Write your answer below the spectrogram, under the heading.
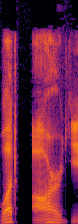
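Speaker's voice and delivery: grinding voice like rock scraping rock. Voicing a risen skeleton king who speaks to the player: stone-on-stone grinding voice. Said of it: "stone on stone grinding".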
